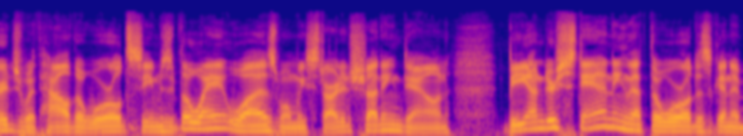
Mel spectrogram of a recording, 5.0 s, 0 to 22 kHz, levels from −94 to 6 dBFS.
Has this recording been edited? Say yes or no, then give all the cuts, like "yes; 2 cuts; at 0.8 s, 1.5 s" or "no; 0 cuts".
yes; 1 cut; at 1.2 s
